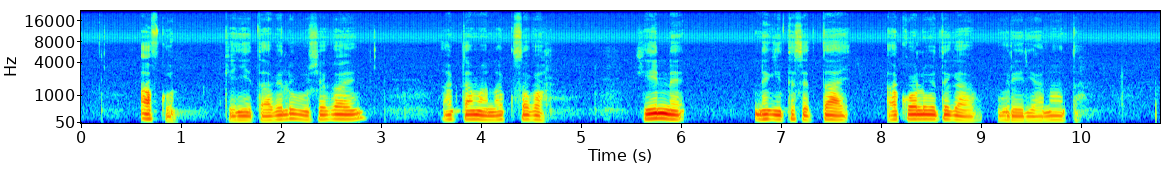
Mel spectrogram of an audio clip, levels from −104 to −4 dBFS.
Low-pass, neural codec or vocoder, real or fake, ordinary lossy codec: none; none; real; none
